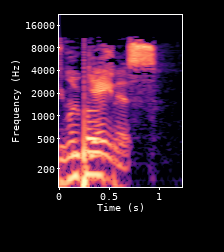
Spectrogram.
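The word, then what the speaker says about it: Louganis: Well, I know there's one famous swimmer that turned 61 today, Greg Lucanus. Today is his birthday. It is. He's 61 today. – That's Luganus. That's Luganus, Mark.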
